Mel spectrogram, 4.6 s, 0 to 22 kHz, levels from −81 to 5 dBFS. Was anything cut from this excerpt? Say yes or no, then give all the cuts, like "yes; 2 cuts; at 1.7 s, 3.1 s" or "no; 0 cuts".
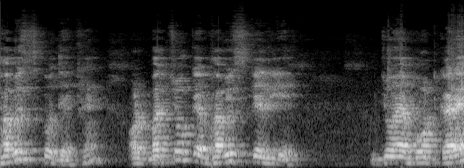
no; 0 cuts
